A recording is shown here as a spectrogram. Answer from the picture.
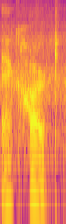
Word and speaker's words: Eckhart: become comfortable with nothing happening a meditation with Eckhart that's how you pronounce it yodessa Mason I got this I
